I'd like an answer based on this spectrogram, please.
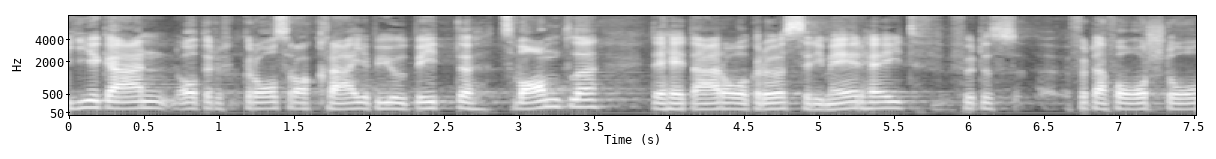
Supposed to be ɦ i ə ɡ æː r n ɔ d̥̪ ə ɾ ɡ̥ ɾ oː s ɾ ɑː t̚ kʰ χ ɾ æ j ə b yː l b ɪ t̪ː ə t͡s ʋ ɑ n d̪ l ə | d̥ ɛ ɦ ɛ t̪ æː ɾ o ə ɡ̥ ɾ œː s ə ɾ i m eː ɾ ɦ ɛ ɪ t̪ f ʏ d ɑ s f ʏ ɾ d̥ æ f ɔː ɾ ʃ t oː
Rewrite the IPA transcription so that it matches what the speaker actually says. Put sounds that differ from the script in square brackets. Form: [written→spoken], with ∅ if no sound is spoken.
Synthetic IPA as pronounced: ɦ i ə ɡ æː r n ɔ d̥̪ ə ɾ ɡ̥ ɾ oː s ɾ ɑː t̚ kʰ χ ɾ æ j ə b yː l b ɪ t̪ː ə t͡s ʋ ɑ n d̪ l ə | d̥ ɛ ɦ ɛ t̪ æː ɾ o ə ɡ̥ ɾ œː s ə ɾ i m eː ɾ ɦ ɛ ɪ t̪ f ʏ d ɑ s f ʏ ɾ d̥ æ f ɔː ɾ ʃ t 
